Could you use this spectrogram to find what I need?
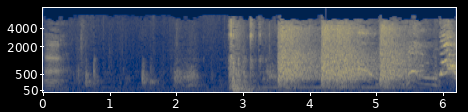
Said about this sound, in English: Must have caught a slug in my hand. You're not hurt. My bullet just knocked down your gun.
